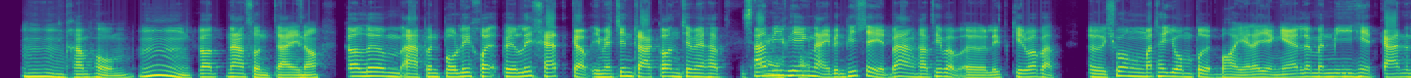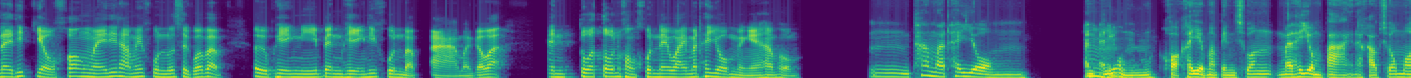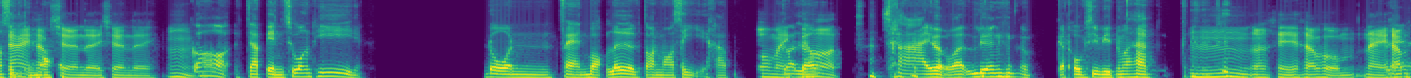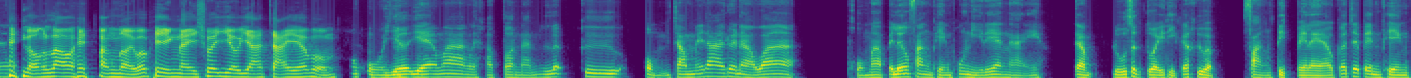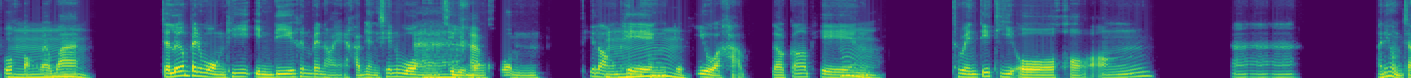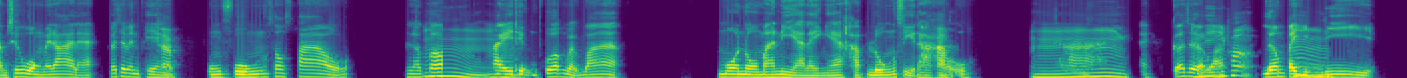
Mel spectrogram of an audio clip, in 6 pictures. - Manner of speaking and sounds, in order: other background noise; in English: "Oh my god"; tapping; chuckle; chuckle
- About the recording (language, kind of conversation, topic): Thai, podcast, มีเพลงไหนที่ฟังแล้วกลายเป็นเพลงประจำช่วงหนึ่งของชีวิตคุณไหม?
